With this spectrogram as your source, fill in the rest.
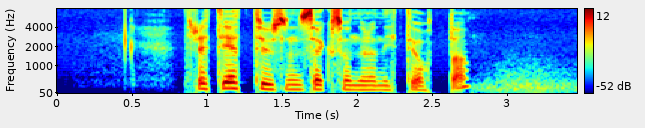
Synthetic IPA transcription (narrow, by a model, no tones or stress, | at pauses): t̪ʰɾɛt̪ːɪɛt̪ʰːʉːsənsɛkshɵnd̪ɾəoːnɪt̪ːɪɔt̪ːa̰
